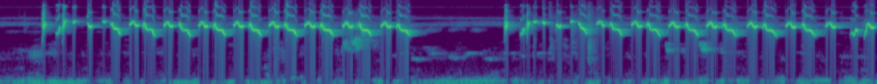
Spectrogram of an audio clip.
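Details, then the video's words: Van Hasselt's sunbird singing densely and continuously as a training recording for other birds: two long runs of rapid, high, dipping whistled notes, several per second, split by a brief pause, over a quiet low hum. "burung kolibri wulung gacor tembakan rapat"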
